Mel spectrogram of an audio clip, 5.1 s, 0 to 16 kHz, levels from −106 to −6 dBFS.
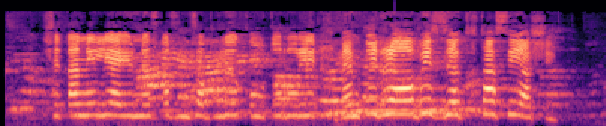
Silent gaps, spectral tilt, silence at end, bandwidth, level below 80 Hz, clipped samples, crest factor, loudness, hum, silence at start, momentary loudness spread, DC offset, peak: none; 0 dB/octave; 0.4 s; 11.5 kHz; -70 dBFS; under 0.1%; 18 dB; -17 LUFS; none; 0.1 s; 13 LU; under 0.1%; 0 dBFS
